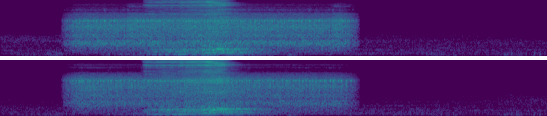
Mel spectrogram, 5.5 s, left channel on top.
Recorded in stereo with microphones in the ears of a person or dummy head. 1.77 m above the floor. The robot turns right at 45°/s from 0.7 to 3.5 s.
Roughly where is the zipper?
Right.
